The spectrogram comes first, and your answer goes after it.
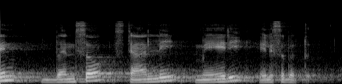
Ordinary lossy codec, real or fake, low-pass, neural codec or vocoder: none; real; none; none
